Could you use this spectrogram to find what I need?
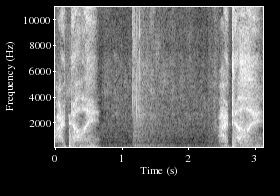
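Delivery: slow, drawn-out, very soft whisper. Greeting Dilly during a recorded conversation: whispering. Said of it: "you're just whispering into a recording".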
